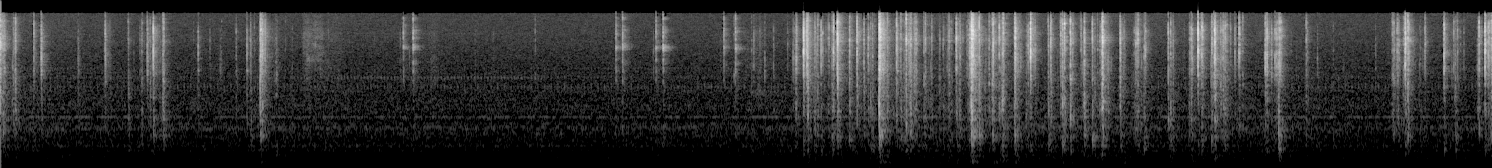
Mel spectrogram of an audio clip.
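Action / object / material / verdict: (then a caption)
tap / plastic computer keyboard / plastic / none. Long painted nails type on a pink low-profile plastic keyboard with white keys resting on a wooden desk. Sparse, light clicks for the first eight seconds give way to a dense burst of rapid, bright, short-lived key taps. After a brief lull, a few final taps close the clip.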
